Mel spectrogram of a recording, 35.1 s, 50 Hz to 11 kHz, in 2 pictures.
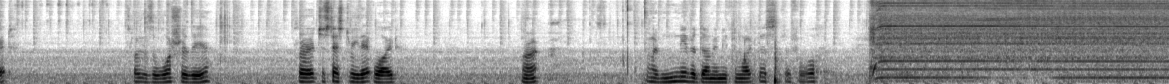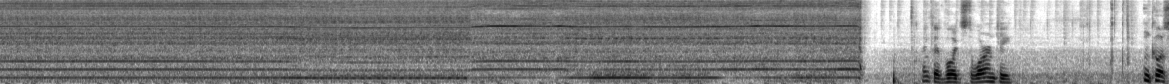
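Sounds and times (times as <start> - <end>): drill motor whining: 13.0 - 30.6.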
